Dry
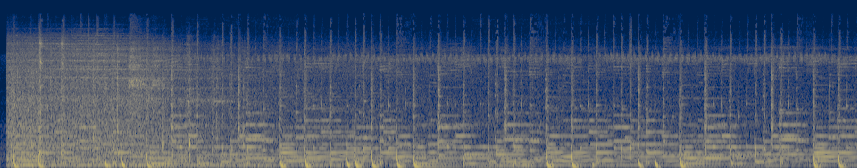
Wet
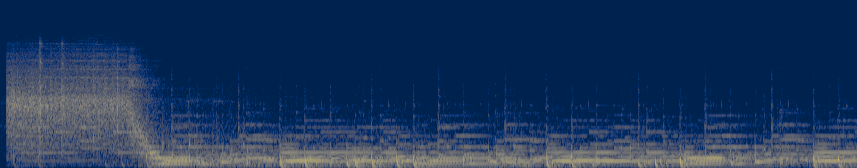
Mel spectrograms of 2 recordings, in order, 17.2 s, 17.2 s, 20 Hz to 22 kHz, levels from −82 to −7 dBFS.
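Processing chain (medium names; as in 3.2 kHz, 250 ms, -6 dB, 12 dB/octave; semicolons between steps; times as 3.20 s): bucket-brigade echo 107 ms, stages 2048, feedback 70%, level -9.5 dB; band-pass sweep 1.7 kHz -> 200 Hz, 2.53–3.25 s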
